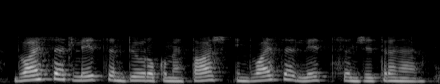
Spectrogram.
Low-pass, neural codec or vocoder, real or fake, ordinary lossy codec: 3.6 kHz; codec, 16 kHz, 16 kbps, FreqCodec, larger model; fake; none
